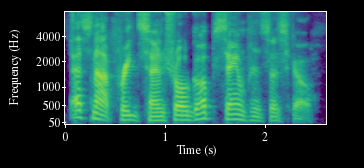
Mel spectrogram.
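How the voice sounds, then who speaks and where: A man's voice: medium pitch, lively intonation, normal speed, fairly bright tone, no echo. A man chatting casually, dropping dry wisecracks. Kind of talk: casual chat.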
